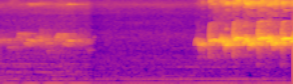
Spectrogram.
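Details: Yellow-vented bulbul lure recording: a faint short warble, a second of quiet, then a loud fast chattering trill begins.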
